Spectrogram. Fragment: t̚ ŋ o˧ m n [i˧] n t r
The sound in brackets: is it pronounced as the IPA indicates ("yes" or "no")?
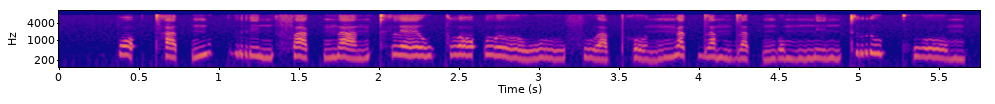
yes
